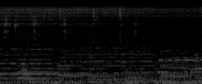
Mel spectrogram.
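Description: Quiet sizzle of minced garlic frying in olive oil in a frying pan, under soft background music with held notes.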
